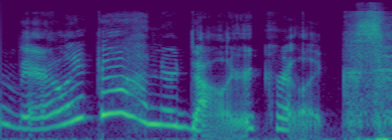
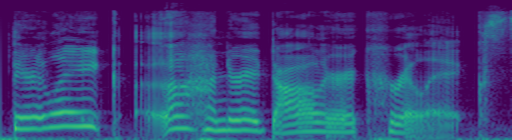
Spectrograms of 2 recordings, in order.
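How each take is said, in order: First: High, hammed-up Valley girl whine; exaggerated Valley girl accent. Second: Put-on slow Valley girl drawl; Valley girl accent. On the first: Streamer repeating her nail brag, higher Valley girl accent. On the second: Streamer showing off her nails, slow Valley girl accent. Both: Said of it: "I'll just have to talk like this".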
